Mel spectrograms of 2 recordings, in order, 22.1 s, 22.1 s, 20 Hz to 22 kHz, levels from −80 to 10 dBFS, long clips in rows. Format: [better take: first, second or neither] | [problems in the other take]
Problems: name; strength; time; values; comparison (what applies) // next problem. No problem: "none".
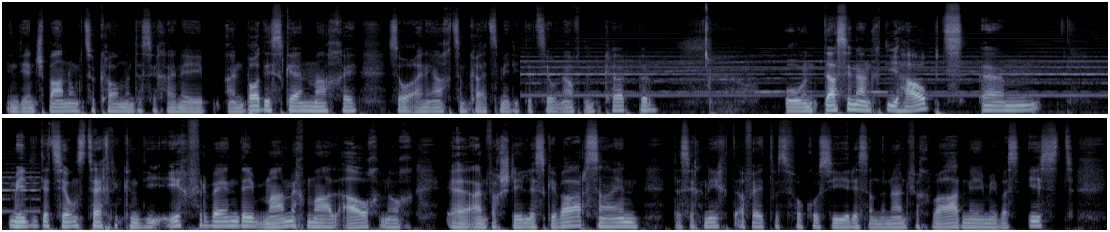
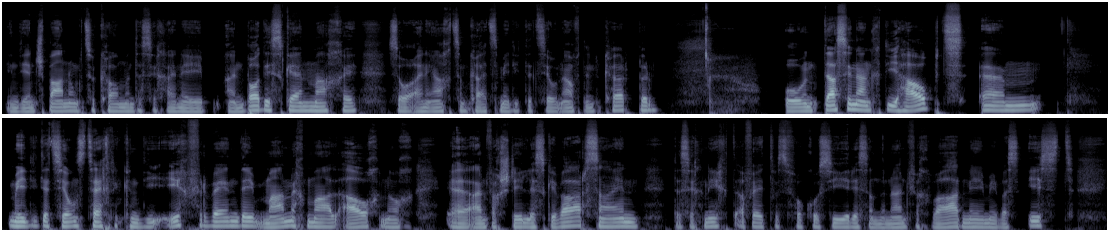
second | alarm; noticeable; from 5 to 11 s; peak 10 dB below the speech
